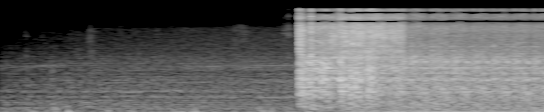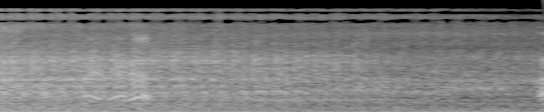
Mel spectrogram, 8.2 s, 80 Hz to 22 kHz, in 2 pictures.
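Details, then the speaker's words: Cummins 12-valve diesel in a ramp truck after ported head, new injectors and HX35 turbo upgrades: short crank, catches at once, settles into even idle with no stumble, no longer needs throttle or black smoke; normal cold start. "it's already better so before when I would fire it up you'd have to crack the throttle a little bit and it would black smoke everywhere"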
